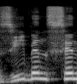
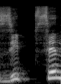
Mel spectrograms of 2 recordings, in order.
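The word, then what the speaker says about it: siebzehn: জিবেন কিন্তু এখানে জিপ জিবসেন কারণ এইটা যখন জিবেন সেন বলবেন খেয়াল করেন জিবেন সেন তখন এন এরকম শব্দ এই যে এন প্রোনাউন্সিয়েশন টা কি তাহলে খেয়াল করেন যখন আমরা জিপসেন বলছি ঠিক আছে এই জিনিসটাকে যদি আমরা জিবেন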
